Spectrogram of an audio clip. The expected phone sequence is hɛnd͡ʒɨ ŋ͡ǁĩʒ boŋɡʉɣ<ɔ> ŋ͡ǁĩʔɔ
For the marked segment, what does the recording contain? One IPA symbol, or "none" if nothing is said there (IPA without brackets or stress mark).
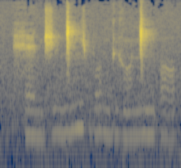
ɔ̃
